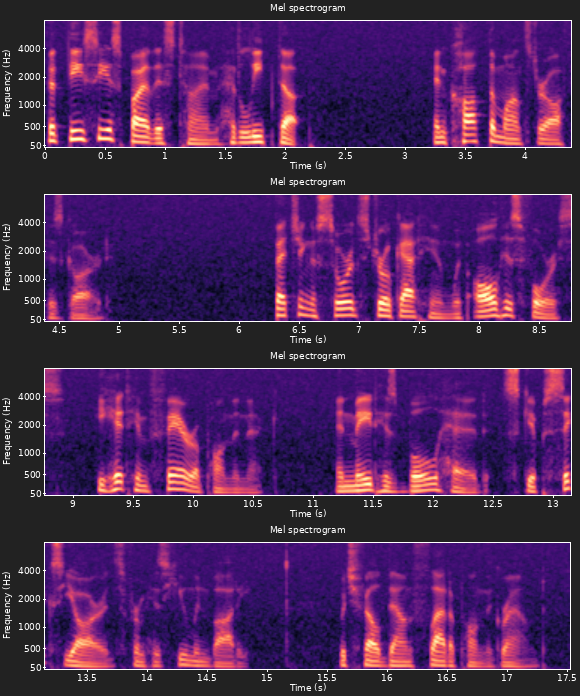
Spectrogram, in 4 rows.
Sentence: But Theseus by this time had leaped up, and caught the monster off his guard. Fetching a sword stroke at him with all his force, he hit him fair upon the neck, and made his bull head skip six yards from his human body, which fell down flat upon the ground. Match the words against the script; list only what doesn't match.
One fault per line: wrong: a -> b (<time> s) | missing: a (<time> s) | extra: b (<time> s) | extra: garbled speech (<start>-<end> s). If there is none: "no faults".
no faults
